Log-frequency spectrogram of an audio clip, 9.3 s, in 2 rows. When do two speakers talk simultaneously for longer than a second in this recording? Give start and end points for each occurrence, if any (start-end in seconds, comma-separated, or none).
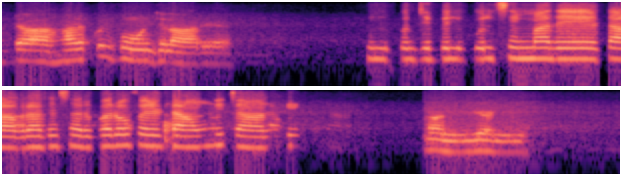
none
